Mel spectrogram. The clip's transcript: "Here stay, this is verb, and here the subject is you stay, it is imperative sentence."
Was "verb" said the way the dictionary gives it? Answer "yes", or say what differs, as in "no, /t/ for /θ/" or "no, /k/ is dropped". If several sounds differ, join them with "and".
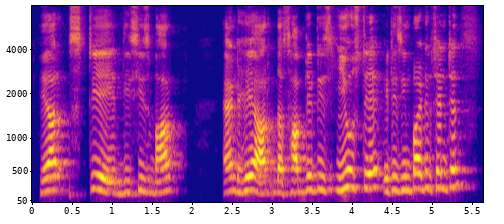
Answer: no, /b/ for /v/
